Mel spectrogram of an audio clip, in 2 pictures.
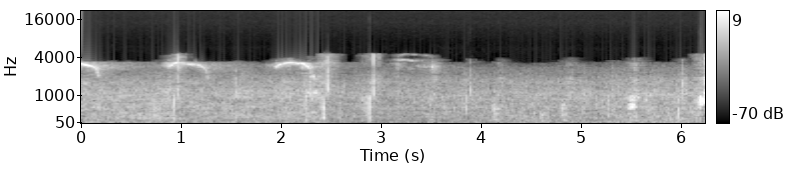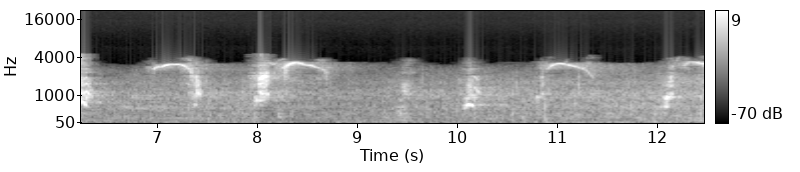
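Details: Newborn baby monkey named Leo cries to its mother, begging for milk. Thin, high arched squeals rise and fall in repeated bursts about every second or two, over scattered clicks and rustling nearby.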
